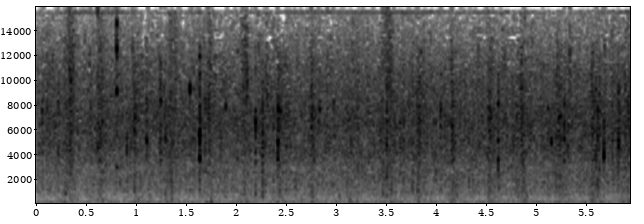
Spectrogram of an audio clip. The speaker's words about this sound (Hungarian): megint elkezdett esni az eső.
